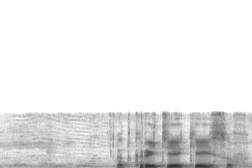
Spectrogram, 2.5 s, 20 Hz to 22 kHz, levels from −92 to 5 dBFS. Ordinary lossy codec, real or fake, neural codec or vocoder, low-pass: none; fake; vocoder, 44.1 kHz, 128 mel bands every 256 samples, BigVGAN v2; 7.2 kHz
